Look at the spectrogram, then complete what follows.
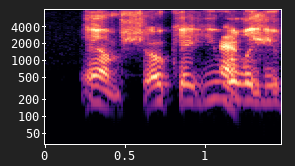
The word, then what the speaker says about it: Emsh: So how do you actually pronounce it, or have you ever actually tried to pronounce it? It's just Emsh. Emsh.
